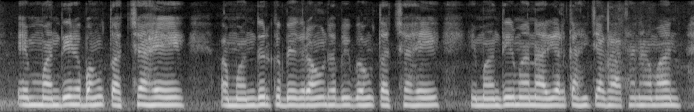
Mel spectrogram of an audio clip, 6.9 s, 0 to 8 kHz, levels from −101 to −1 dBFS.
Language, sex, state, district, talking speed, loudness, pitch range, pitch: Chhattisgarhi, male, Chhattisgarh, Korba, 190 wpm, -23 LUFS, 190-200 Hz, 195 Hz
